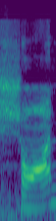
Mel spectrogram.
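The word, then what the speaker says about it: Shon: lawman on the inside his name is Shawn but it's spelled Sh o n Shawn Hopwood oh my god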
